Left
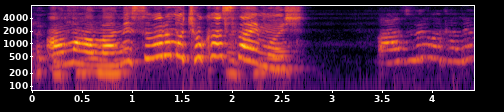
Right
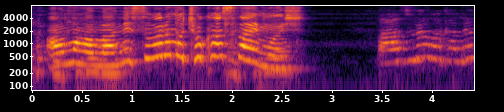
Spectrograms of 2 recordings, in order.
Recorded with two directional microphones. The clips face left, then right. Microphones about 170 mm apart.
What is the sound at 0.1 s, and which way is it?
A woman's voice, 15° right (ahead or behind).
